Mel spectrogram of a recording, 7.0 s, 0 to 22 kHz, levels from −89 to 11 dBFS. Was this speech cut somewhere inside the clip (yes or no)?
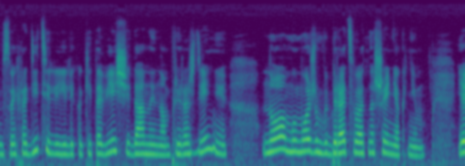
no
